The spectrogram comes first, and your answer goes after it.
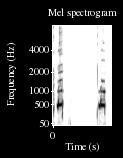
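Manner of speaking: soft plop sounds; tear drops. A narrator's reading. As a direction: drip two little plops. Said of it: "a large tear welled up".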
